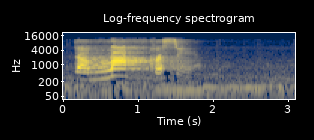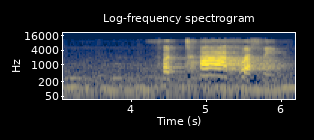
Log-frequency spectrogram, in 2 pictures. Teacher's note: four syllable words that also have this the accent or the stress on the second syllable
